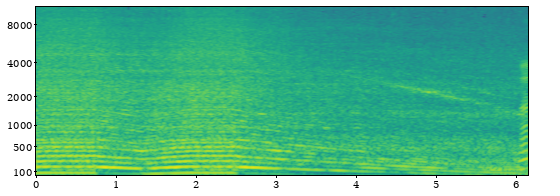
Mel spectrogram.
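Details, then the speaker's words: Yamaha Lexi 125 scooter after fixing the fuel injector that caused held-back power: engine revs smoothly up at full throttle and drops back without hesitation; throttle now free. "sekarang dia sudah tidak nahan ya untuk gasnya sudah lepas semuanya jadi tidak ada nahan-nahan untuk gasnya"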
